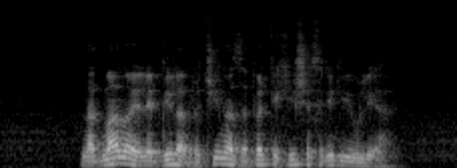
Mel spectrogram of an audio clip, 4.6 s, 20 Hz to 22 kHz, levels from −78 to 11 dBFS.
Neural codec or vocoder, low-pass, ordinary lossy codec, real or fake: none; 19.8 kHz; none; real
